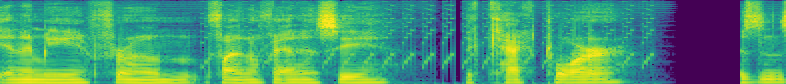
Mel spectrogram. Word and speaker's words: Cactuar: It's spelled UA rather than AU. And I think I noticed it because I was watching something where there was in-game VO and they pronounced it with a very distinct difference. You know, they said Cactuar rather than just Cactar.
